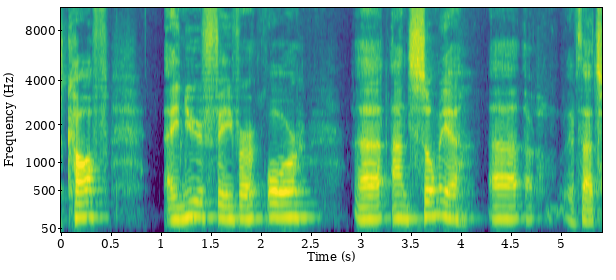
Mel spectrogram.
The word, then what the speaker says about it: anosmia: So from today, all individuals should self-isolate if they develop a new continuous cough, a new fever, or anosmia, if that's how you pronounce it, anosmia, sorry, I do apologize, right?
